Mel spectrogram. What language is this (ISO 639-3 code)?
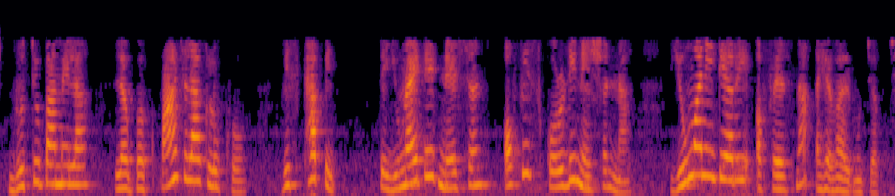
guj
